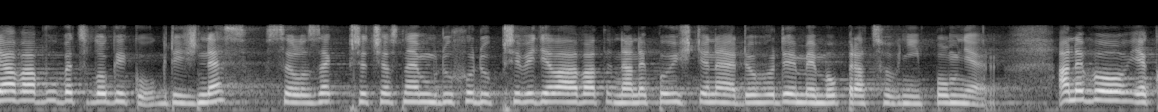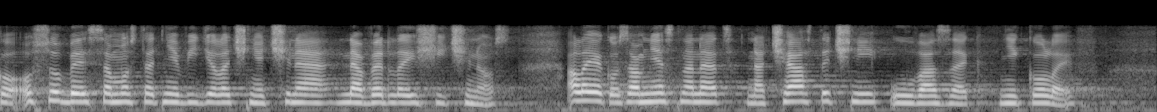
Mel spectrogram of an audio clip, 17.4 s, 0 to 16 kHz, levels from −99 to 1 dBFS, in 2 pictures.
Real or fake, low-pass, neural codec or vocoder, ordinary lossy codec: real; 7.2 kHz; none; MP3, 96 kbps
